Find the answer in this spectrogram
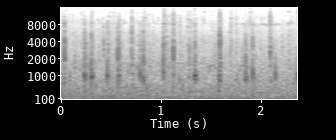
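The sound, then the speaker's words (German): Hooves clip-clop steadily as horse-drawn carriages carrying couples pass on an autumn day, many fairly faint, even strikes in a continuous trotting rhythm. “Pärchen sitzen in zahlreichen Kutschen. Eng aneinander gekuschelt reiten sie an mir vorbei.”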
